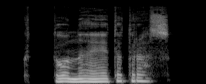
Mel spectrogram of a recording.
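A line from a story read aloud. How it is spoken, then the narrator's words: Trembling-voiced question. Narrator (Russian): дрогнувшим голосом спросила Алекса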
